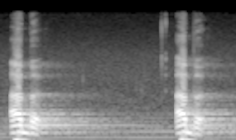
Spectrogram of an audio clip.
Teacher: When pronounce ab, you'll notice that it's when the wet portions of the lip, when they come together, that's how ba is pronounced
